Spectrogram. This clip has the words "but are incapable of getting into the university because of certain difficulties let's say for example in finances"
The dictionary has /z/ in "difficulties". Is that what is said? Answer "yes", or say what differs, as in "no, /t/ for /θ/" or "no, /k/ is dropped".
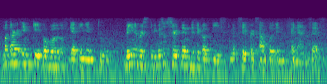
no, /s/ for /z/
